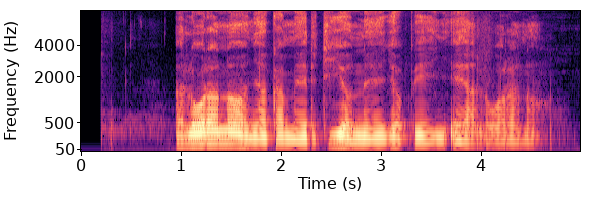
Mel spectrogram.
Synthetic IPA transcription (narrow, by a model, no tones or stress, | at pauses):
alwɔɾanɔɲakamɛdtionɛd͡ʒɔpiɲḛa̰lwɔɾanɔ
